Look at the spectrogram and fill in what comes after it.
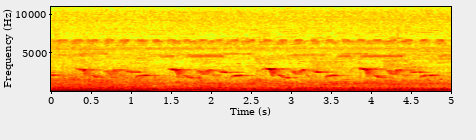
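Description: Tropical forest ambience: a bird repeats short whistled notes that slide downward, in groups of two or three about once a second, over a steady high insect drone and a low hum.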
